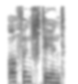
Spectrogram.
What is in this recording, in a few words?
"offenstehend", German; adjectives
